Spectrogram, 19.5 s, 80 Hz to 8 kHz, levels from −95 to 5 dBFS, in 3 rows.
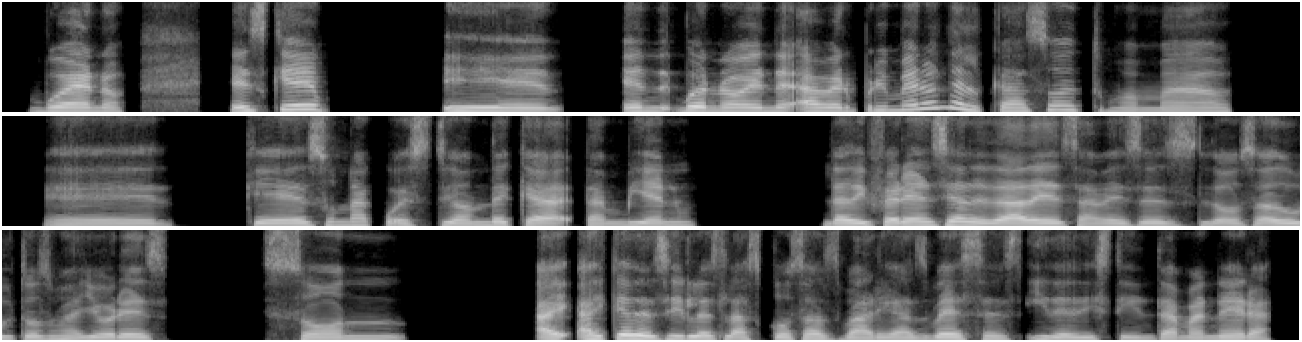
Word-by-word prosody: Bueno, 235 -1 +3 0.5
es 245 +3 +1
que 320 +1 +5 0.6
en 215 -4 +2 0.3
en 230 -1 0
bueno, 240 -3 +4
en 220 +1 +1
e 225 - +2
a 230 +1 +3
ver. 225 -1 +1
Primero, 290 - -1
en 375 - +3
el 265 - -2
caso 240 +4 -3
de 290 - -2
tu 245 -5 -18
mamá, 195 +2 -5 0.5
eh, 175 0 -4 0.4
que 185 +1 +1
es 195 +3 -3
una 220 0 -3
cuestión 195 0 -3
de 205 0 +1
que, 180 -5 +1
también 195 +2 -3 0.6
la 185 -1 +2
diferencia 205 +5 +3
de 210 - +3
edades 185 +1 +4
a 170 - -3
veces 180 +1 -3
los 170 0 -3
adultos 190 +3 0
mayores 180 -1 -1 0.5
son 190 -1 -3 0.7
hay - - +6
hay 205 +1 +3
que 260 - +7
decirles 205 -2 +4
las 175 -2 -1
cosas 190 0 -2
varias 170 +1 -1
veces 190 0 0
y 200 - -6
de 170 -3 0
distinta 170 +2 -3
manera. 180 0 -1
195 Hz, 145 wpm, -22 LUFS, 180-220 Hz, 0.7 s, que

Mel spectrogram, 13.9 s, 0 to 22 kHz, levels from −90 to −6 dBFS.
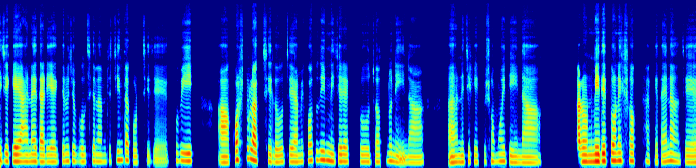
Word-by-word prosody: নিজেকে 170 0 0 0.2
আয়নায় 165 +1 -1
দাঁড়িয়ে 160 0 +1
একদিন 160 +2 -8
ওইযে 175 0 -6
বলছিলাম 165 +1 -6
যে 160 - -16
চিন্তা 200 0 0
করছি 145 0 -11
যে 75 - -9 0.3
খুবই 180 -1 -1 0.7
আ - - +4 0.2
কষ্ট 205 0 +4 0.2
লাগছিল 175 -4 +2 0.2
যে 160 - -4
আমি 160 +1 -7
কতদিন 200 +1 0
নিজের 165 0 0
একটু 165 0 -12 0.2
যত্ন 155 +4 -7 0.2
নেই 150 - -3
না, 140 0 -5 0.7
আ - - +3 0.2
নিজেকে 160 +2 -7
একটু 155 - -19
সময় 170 +1 -4
দেই 145 -1 -2
না। 135 0 -1 1.0
কারণ 160 0 +6
মেয়েদের 170 +1 +10
তো - - -1
অনেক 185 0 +3
শখ 180 -2 0 0.2
থাকে, 160 -4 -12
তাই 155 +1 -3
না? 180 - +1 0.2
যে 150 - -4
165 Hz, 160 wpm, -27 LUFS, 155-180 Hz, 1.0 s, মেয়েদের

